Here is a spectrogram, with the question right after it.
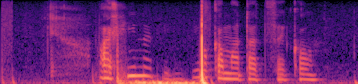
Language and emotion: Russian, neutral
